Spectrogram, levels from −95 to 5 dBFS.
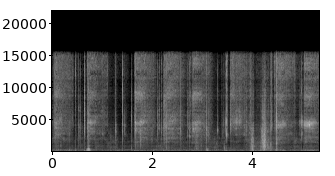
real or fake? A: fake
